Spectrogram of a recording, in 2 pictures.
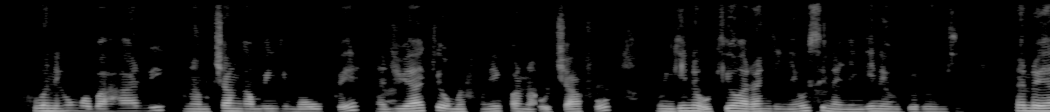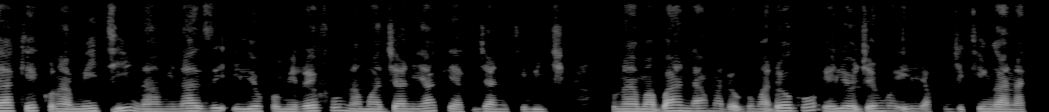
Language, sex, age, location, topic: Swahili, female, 25-35, Mombasa, agriculture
